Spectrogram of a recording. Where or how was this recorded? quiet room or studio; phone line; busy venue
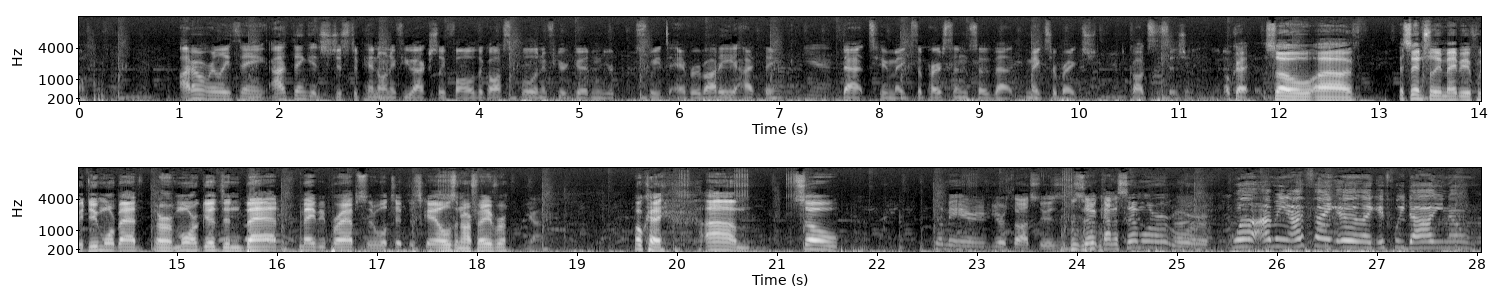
busy venue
